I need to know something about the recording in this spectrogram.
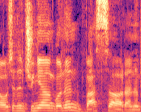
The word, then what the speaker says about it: Wasser: 자 어쨌든 중요한 거는 바사라는 발음이 중요하고요.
